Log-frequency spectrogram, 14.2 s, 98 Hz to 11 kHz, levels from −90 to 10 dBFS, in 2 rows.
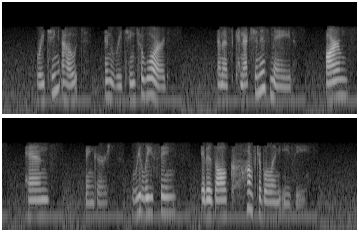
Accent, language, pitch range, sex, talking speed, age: American, English, 160-200 Hz, female, 85 wpm, 40-59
